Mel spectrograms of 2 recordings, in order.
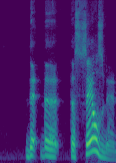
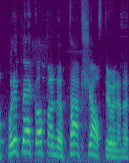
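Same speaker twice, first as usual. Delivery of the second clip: pleading joke; 3 semitones higher, 3 dB louder than usual. Retold or imitated. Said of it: "I go".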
